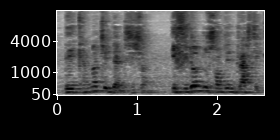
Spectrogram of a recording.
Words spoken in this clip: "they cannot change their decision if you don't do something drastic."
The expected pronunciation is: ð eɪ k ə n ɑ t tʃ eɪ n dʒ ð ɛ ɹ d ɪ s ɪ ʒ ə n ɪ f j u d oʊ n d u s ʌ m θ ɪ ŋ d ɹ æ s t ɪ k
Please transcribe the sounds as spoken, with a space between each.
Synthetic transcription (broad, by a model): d eɪ k ə n ɑ t tʃ eɪ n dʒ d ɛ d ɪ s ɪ ʃ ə n ɪ f j u d oʊ n d u s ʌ m t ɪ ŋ d ɹ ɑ s t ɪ k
